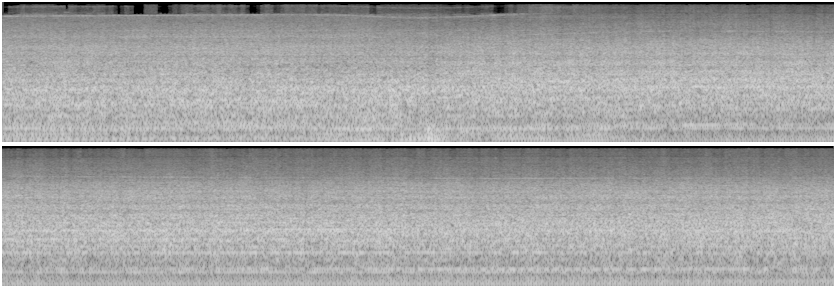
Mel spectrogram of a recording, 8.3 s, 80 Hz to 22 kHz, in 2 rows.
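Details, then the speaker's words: VW Jetta SportWagen during 4motion conversion, transmission just disassembled and rebuilt: engine dips then settles into uneven idle with gritty, rough drivetrain noise; unhealthy transmission sound, cause unknown. "completely taken apart the transmission put it back together and as you guys probably heard it doesn't sound very good or very healthy"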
